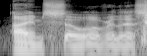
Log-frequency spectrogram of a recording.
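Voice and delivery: low, bored mock Rossi; bored dismissive imitation. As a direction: drone it like you're done with everything. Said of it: "He would absolutely just be like".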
